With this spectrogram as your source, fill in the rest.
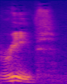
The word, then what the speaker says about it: Reeve: Or is it Reeves? Christopher Reeves.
